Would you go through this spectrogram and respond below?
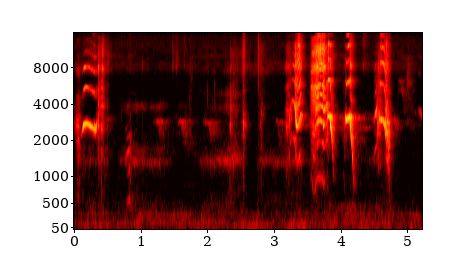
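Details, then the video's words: Common myna song: a few sharp whistled notes, then after a quiet gap a loud burst of harsh, squawky and whistled syllables between three and five seconds. "MYNA BIRD SONG / MYNA BIRD SOUND /MYNAH BIRD SINGING"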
